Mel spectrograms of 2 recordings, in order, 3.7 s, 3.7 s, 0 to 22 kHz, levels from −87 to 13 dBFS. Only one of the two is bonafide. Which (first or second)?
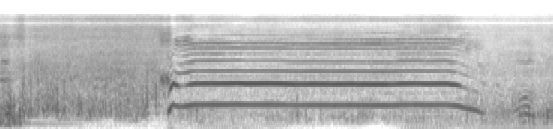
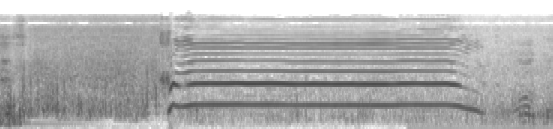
second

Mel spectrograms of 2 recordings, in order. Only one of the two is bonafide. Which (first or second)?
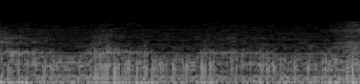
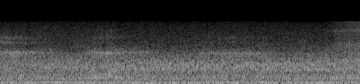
second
